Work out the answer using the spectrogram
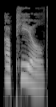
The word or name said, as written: appealed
